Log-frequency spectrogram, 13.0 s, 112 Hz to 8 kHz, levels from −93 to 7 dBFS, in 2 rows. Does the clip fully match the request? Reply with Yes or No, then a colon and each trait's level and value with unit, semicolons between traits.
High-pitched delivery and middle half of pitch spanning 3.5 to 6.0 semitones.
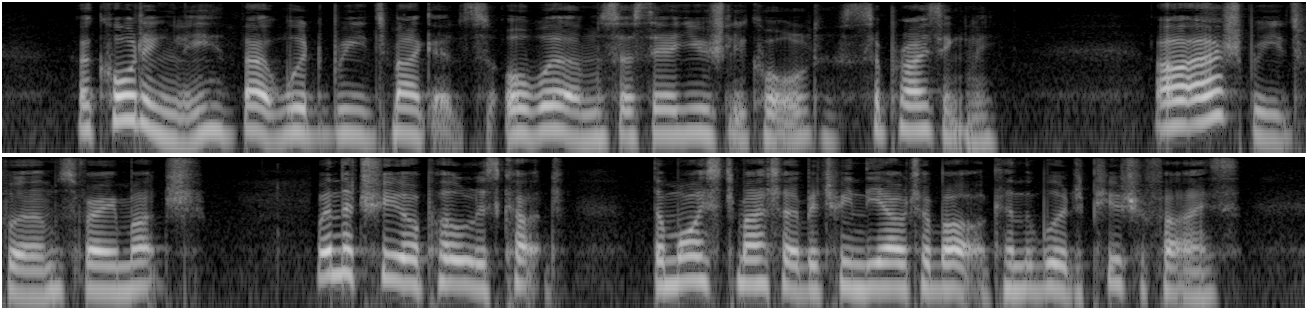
No: high, 195 Hz; average, 2.9 semitones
